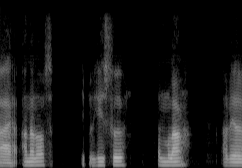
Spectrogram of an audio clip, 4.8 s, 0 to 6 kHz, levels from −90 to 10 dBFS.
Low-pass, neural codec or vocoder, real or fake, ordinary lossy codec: 5.4 kHz; codec, 16 kHz, 0.5 kbps, FunCodec, trained on LibriTTS, 25 frames a second; fake; none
